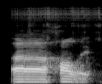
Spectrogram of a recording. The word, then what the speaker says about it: Haulotte: Haulotte? Haulotte.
